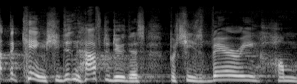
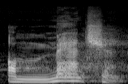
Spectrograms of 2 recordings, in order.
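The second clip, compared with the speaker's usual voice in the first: drawn-out wish; 7 semitones lower, 3 dB quieter, slower than usual. Acted. Wife slowly names her second wish.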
